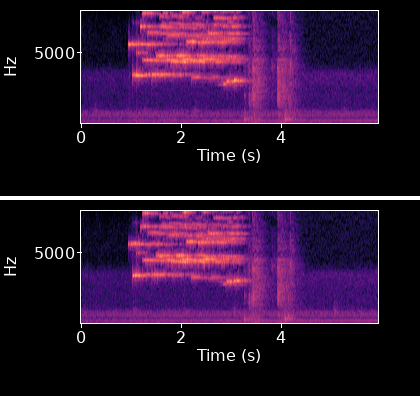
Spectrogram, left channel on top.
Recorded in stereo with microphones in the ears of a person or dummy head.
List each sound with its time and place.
0.9 s a chime: 40° left (ahead or behind), 8 m
3.2 s footsteps: 10° right (ahead or behind), 1.5 m; by 4.3 s 10° left (ahead or behind), 1.7 m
